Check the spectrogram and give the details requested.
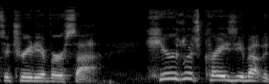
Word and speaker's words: Versailles: it's spelled the treaty of versailles but it's pronounced the treaty of versailles here's what's crazy about the treaty of versailles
